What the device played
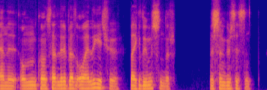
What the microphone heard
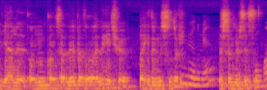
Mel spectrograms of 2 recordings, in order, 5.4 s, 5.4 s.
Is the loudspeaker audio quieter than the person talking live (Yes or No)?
No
